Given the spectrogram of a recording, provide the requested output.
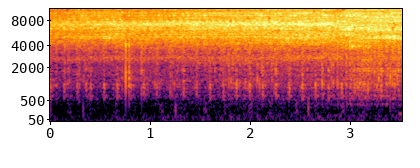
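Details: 1992 Wilesco D400 live steam toy tractor, no. 447 of 600, running after a fix: a steady hiss with quick, even chuffs around four a second, no slipping or stumbling; it runs properly.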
